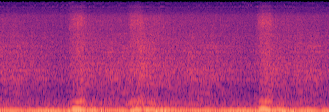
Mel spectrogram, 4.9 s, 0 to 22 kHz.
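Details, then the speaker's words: 1991 VW Passat B3 1.8 petrol after distributor cap replacement (it misfired before): three quick clean blips settling back with no misfire or stumble; healthy revving. "вы знаете е даже и неплохо работает"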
